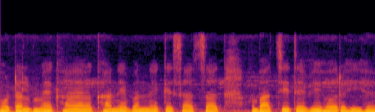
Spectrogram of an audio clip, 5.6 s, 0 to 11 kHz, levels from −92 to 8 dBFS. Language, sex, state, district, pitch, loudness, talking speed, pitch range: Hindi, female, Bihar, Vaishali, 175 Hz, -15 LUFS, 140 wpm, 170-180 Hz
